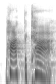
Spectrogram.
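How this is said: The R sounds after the vowels are dropped. "That is like a Boston accent"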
